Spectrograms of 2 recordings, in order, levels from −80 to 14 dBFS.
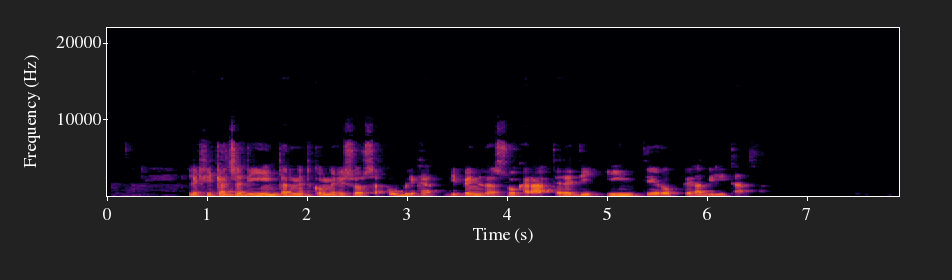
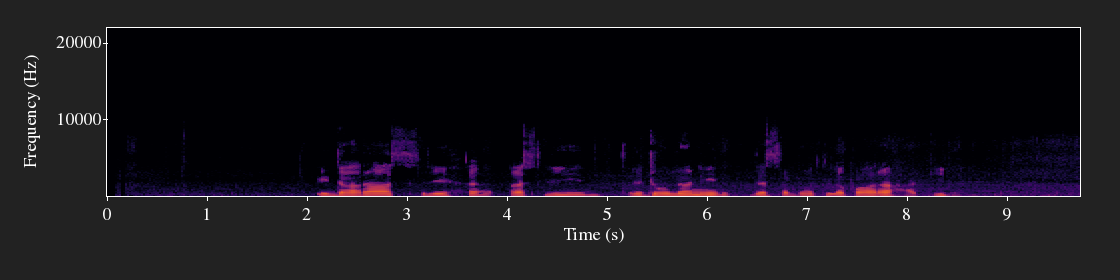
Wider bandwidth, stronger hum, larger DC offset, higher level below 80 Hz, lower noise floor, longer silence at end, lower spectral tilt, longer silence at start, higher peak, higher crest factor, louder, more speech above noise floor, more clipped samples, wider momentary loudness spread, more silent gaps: about the same, 9.4 kHz vs 9.2 kHz; neither; neither; about the same, -64 dBFS vs -66 dBFS; first, -87 dBFS vs -64 dBFS; first, 1.5 s vs 1.25 s; second, -6 dB/octave vs -7.5 dB/octave; second, 0.8 s vs 2.1 s; first, -2 dBFS vs -10 dBFS; about the same, 18 dB vs 20 dB; first, -19 LUFS vs -29 LUFS; first, 68 dB vs 36 dB; neither; second, 8 LU vs 13 LU; neither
